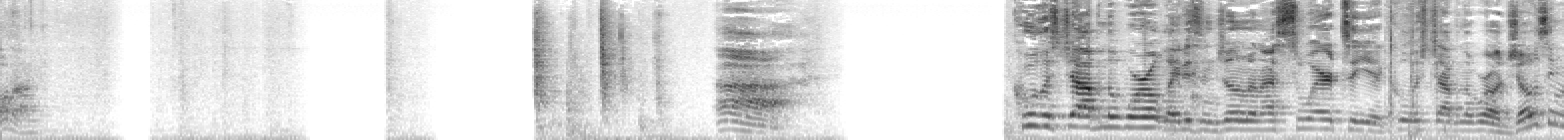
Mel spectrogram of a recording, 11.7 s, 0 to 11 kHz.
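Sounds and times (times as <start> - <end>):
door pushed shut: 4.0 - 5.4
speech: 5.4 - 6.0, 7.6 - 11.7.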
